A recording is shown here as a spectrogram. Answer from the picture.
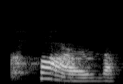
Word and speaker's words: carve: This one is a little bit tricky because the E is silent, but there's no long special sound or no long vowel.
